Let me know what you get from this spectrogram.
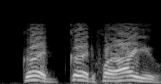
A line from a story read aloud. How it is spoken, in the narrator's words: we shouted in terrified distress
